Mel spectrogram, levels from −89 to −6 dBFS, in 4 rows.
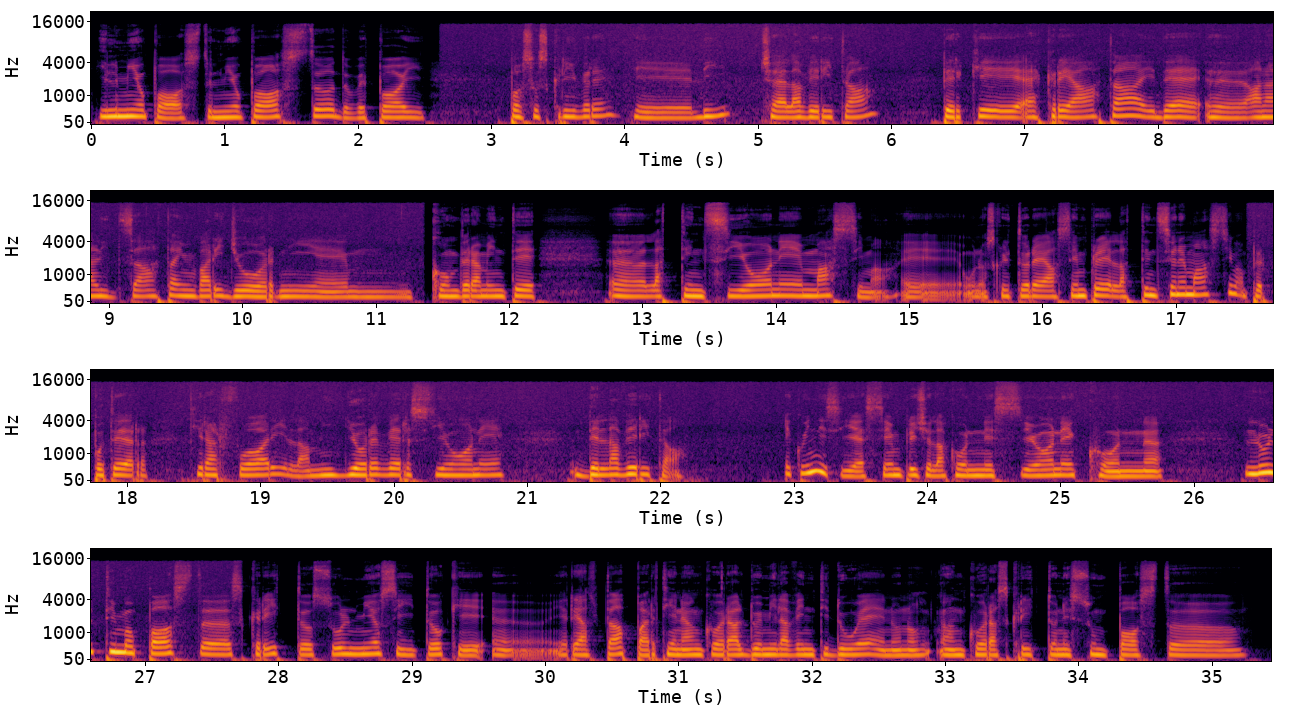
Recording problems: hiss; faint; from 2.5 to 11 s and from 18 to 28 s; 20 dB below the speech

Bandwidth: 14.5 kHz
